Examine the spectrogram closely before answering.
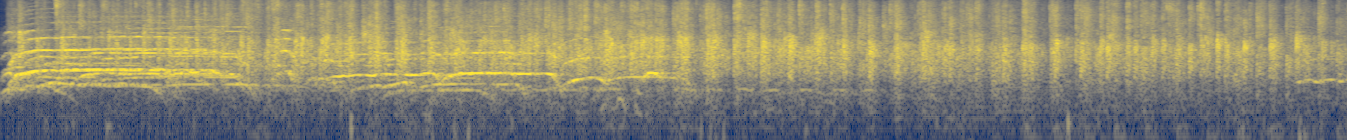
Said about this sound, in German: Gebt einen herzlichen Applaus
